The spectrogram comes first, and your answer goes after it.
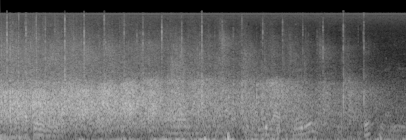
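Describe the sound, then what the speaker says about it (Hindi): Wedding guests at a Christian church marriage ceremony applaud together, a dense burst of clapping that fades slightly toward the end, with some voices mixed in. "जोर से एक बार ताली बजा देंगे इनके लिए।"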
